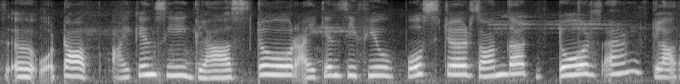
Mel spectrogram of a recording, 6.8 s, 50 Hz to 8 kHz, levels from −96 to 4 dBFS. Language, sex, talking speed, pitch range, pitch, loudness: English, female, 160 wpm, 240-295 Hz, 275 Hz, -15 LUFS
